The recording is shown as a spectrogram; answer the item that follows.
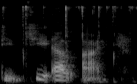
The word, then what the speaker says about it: gli: to be lee student gli to pronounce li just to go with the tip of the tongue touch the palette and then put your tongue flat again to to normal standard position um they are good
